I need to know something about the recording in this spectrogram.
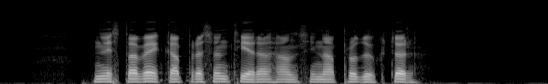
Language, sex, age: Swedish, male, 49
